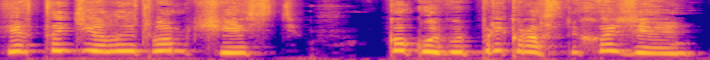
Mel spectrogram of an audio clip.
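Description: A woman's voice: extremely high pitch, measured pace, mellow, pitched above the performer's own voice. A woman voicing a cheeky female stray dog in an audiobook, chattering in a coquettish, wheedling way. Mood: flirty chatty. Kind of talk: audiobook character voice.

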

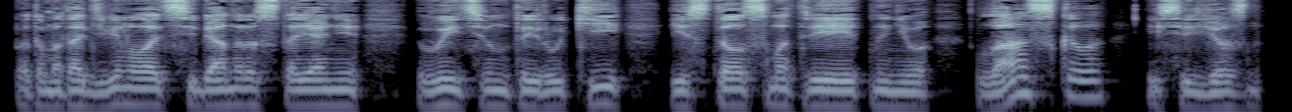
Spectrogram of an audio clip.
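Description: A man narrating a translated novel in an even, measured storytelling voice. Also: sits low, no room sound. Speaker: audiobook narrator.

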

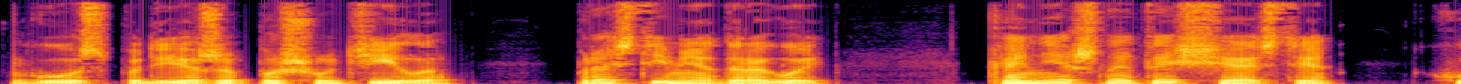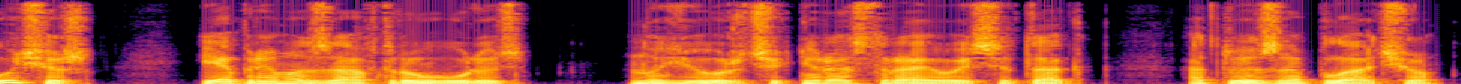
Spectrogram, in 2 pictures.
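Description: A man voicing a teasing young woman in an audiobook romance, a little higher than his own voice. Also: sing-song, fairly quick, a little mellow, no room sound. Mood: pleading. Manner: teasing, playful. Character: young woman, teasing yet tender and anxious.

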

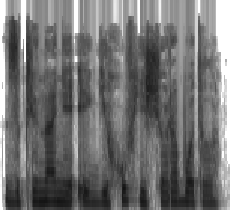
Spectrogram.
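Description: Woman reading a storybook, low-pitched. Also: fairly quick, no room sound, studio quality. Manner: even, clear storytelling. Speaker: narrator. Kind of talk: audiobook storybook narration.

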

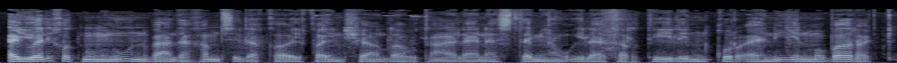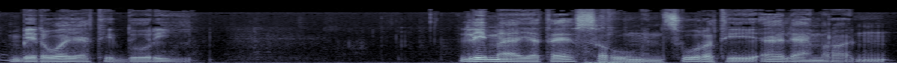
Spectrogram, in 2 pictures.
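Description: A man's voice: sits low, steady tone, fast talker, vocal fry, dark tone, dry recording. A man making a formal, solemn announcement on the radio. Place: radio studio.

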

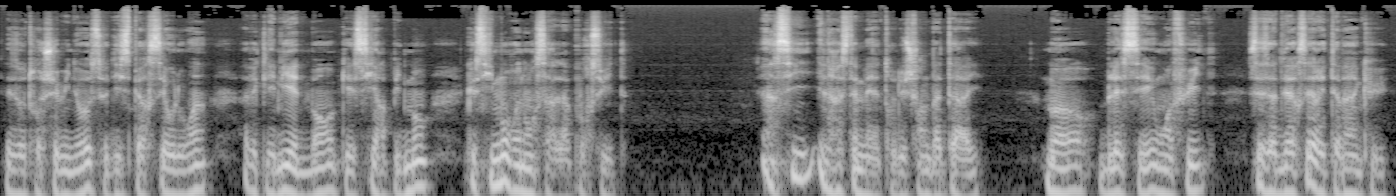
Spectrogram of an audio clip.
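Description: Male audiobook narrator, husky voice, mellow, measured storytelling. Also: mid-range voice. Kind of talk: scripted narration.

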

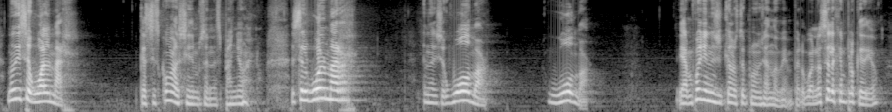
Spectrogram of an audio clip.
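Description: A middle-aged Mexican woman with a Mexican accent, hosting a podcast in a frank, chatty monologue full of slang and fillers. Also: medium pitch. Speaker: podcast host. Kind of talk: casual chat monologue.

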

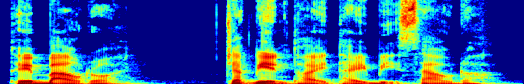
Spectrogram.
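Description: A man's voice: sits low, a little fast, a bit bright. A man voicing a jumpy, curious young man at a temple in an audiobook ghost story. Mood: weary.

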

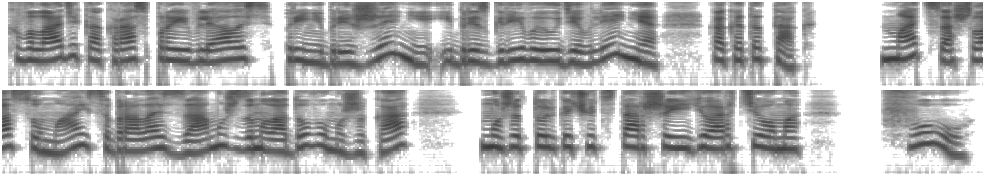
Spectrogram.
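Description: A woman narrating an audiobook with a steady, even reading. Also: medium pitch, moderate pace, dry recording, studio quality. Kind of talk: scripted narration.

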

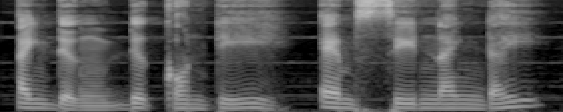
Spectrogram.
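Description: A man's voice: medium pitch, unhurried, a little mellow, no room sound, soft background music, natural voice. A man voicing a young mother begging tearfully in a ghost story. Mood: desperate pleading. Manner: pleading, sobbing.

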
